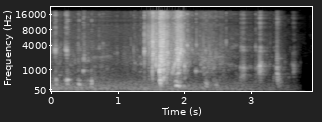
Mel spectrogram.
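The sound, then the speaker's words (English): Water splashes and sloshes as a person immerses themselves in it, building to a bigger, louder splash midway as the body moves through it, then settling into smaller lapping splashes and drips before going quiet. “And to immerse myself in water, oh, do you know what joy this is?”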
